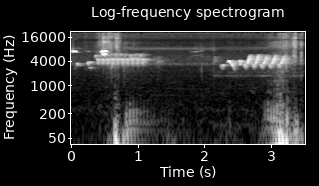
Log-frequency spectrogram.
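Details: A hungry common cuckoo chick is pressed down by a tiny host bird and denied food. High rapid pulsed trills rise and fall in two bouts, with low thuds and scuffling beneath them.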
